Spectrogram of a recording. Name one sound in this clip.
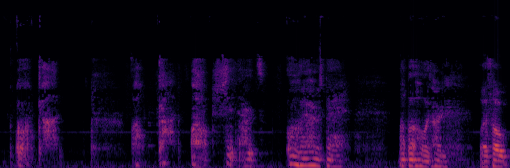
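A young man groans and strains loudly.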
